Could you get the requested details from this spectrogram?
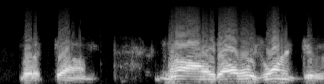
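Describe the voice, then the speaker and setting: A man delivers his words at medium pitch in a monotone, flat way. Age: 70s. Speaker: stand-up comedian. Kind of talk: casual interview chat. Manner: halting.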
